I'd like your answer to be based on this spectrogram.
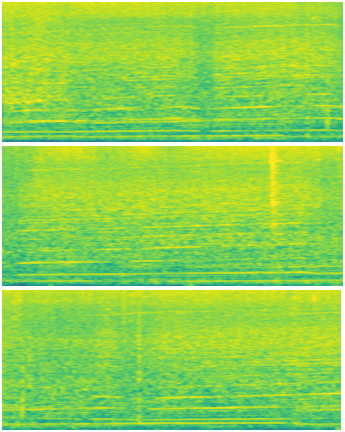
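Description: In a racing video game, a race car engine drones steadily with rising and falling pitch as the driver repeatedly lifts off the throttle, a continuous close mechanical tone with no talk.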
